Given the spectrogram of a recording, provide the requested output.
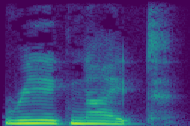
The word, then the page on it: reignite: American English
